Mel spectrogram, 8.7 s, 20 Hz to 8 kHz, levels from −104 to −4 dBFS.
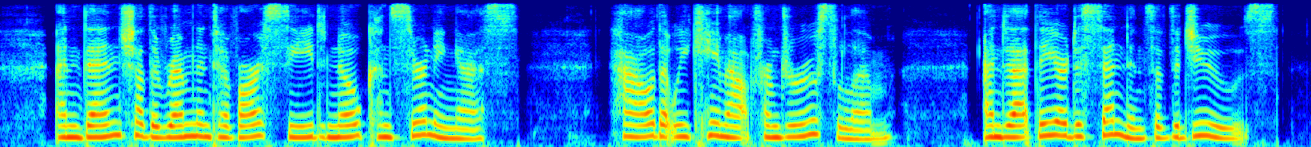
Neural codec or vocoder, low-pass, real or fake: codec, 16 kHz, 4.8 kbps, FACodec; 7.2 kHz; fake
